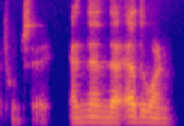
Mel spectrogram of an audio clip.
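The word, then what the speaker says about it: 품새: So not really Poomsae, but Poomsae. It sounds like Poomsae.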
